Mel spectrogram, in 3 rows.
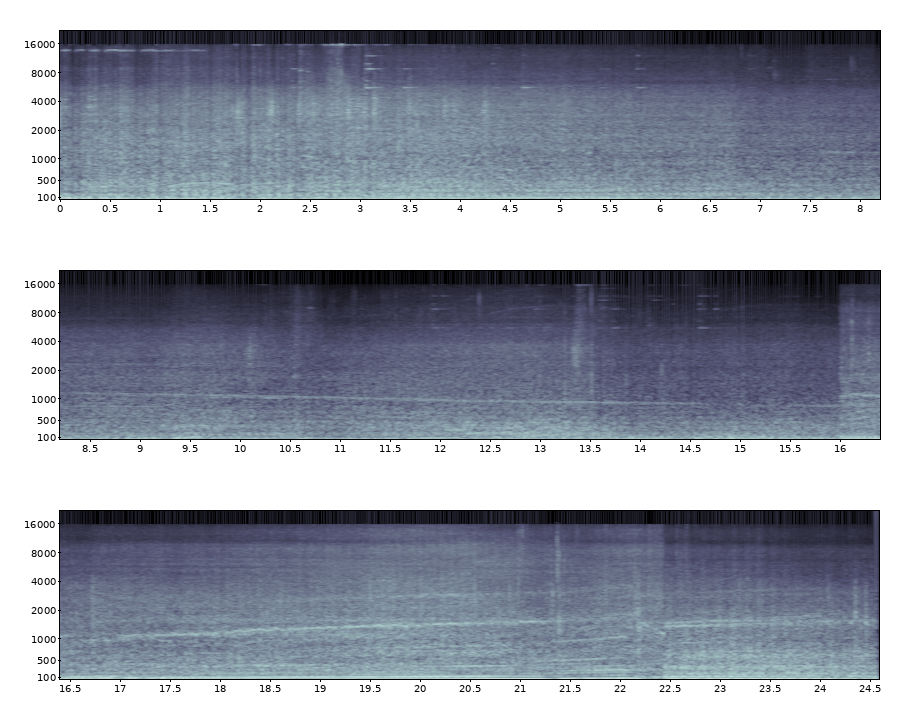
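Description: Scania V8 heavy-haul tractor unit pulling a loaded low-loader trailer past, its diesel engine rumbling heavily with a slowly falling engine tone. About two-thirds of the way through it cuts to motorcycles accelerating away, their engine pitch rising.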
